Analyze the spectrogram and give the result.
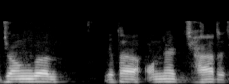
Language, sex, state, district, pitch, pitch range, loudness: Bengali, male, West Bengal, Jalpaiguri, 125 Hz, 115-130 Hz, -17 LUFS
